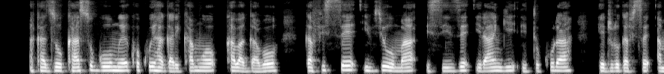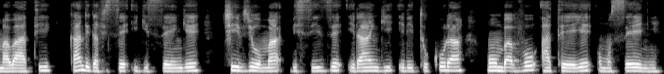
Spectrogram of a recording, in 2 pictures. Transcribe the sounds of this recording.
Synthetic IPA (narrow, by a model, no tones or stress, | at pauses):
akazukʰasuɡumŋe̞kʰo̞kwiːɦaɡaɾikʰamŋo̞kʰaβaɡaβo̞ | ɡ̥afise̞ivjuːmaβisize̞ʔiɾaːŋɡiɾitukuɾa | he̞ːʒuɾuɡafi̥seamaβaːtʰi | kaːndiɡafise̞ʔiɡise̞ːŋɡe̞ | t͡ʃiːvjuːmaβisize̞ʔiɾaːŋɡiʔiɾitukuɾa | muːmbavuhatʰe̞ːje̞umuse̞ːɲi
